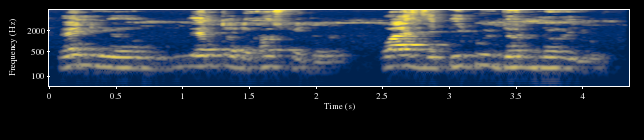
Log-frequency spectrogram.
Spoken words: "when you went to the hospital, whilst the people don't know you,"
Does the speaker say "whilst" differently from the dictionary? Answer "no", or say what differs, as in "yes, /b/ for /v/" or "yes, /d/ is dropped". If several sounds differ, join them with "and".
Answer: yes, /l/ is dropped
